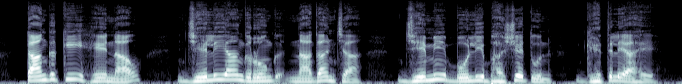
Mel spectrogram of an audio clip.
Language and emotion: Marathi, neutral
